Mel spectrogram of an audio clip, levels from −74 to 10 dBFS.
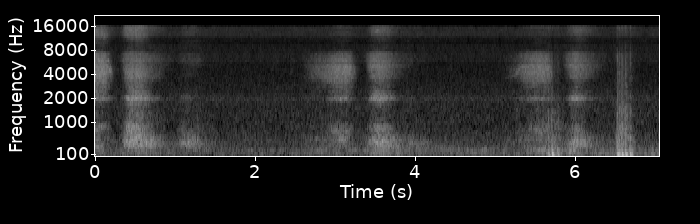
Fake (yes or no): no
